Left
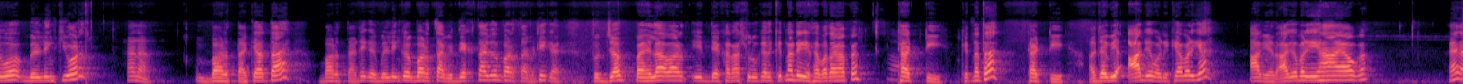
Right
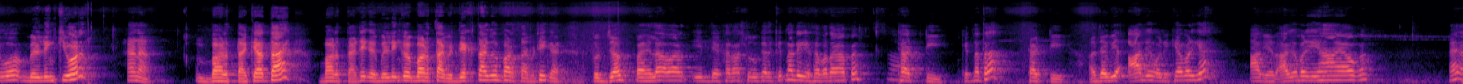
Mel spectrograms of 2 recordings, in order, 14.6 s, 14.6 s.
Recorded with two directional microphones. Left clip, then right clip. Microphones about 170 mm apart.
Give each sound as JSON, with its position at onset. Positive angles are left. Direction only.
{"t": 0.0, "sound": "speech", "side_deg": 50}
{"t": 0.4, "sound": "speech", "side_deg": 15}
{"t": 6.3, "sound": "a man's voice", "side_deg": 55}
{"t": 14.1, "sound": "a sound", "side_deg": 60}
